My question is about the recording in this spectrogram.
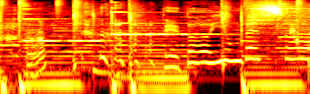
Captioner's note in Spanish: Música alegre; Risas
